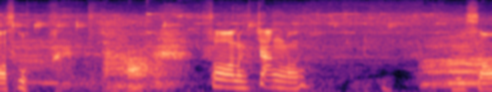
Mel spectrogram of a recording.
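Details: Calf bawling for its mother after being separated from her in the cattle pen; several harmonic, wavering moos, the longest near the end, rising then falling, with quiet gaps between.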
